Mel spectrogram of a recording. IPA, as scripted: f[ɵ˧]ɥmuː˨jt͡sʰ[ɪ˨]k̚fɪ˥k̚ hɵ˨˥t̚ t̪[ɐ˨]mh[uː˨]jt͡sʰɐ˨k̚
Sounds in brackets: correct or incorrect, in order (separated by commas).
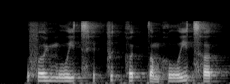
correct, correct, incorrect, incorrect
